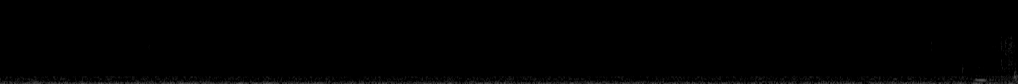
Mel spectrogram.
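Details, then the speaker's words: Normal deep breaths during abdominal exam auscultation over the spleen area between anterior and posterior axillary lines, patient taking three deep breaths; soft breathing with steady low hum, no splenic friction rub heard. "so i come a little bit lower so that if the spleen is enlarged it will come down and i will hear the friction rub and so again i will go ahead and have them take three deep breaths in and out"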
